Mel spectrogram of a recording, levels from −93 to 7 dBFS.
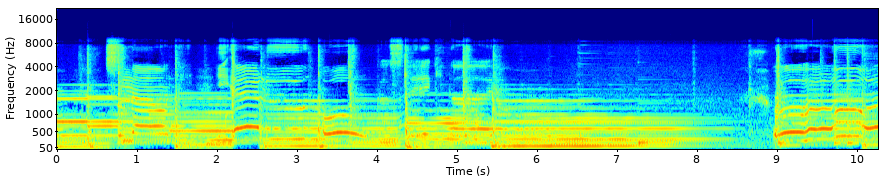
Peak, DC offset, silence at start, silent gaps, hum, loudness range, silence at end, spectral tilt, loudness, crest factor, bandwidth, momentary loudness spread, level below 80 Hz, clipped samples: -10 dBFS; under 0.1%; 0 s; none; none; 2 LU; 0 s; -6 dB/octave; -20 LUFS; 10 dB; 9.4 kHz; 10 LU; -40 dBFS; under 0.1%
